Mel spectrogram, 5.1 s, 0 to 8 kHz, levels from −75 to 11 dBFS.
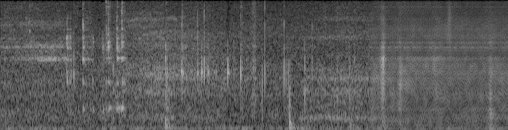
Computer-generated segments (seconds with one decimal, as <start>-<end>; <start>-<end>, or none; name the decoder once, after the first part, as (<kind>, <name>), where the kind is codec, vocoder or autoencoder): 3.7-5.1 (vocoder, Vocos)

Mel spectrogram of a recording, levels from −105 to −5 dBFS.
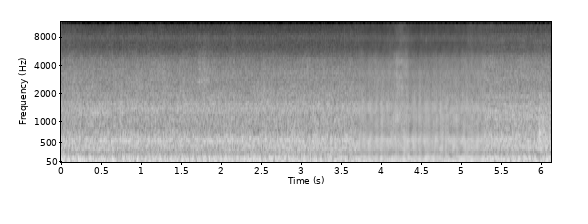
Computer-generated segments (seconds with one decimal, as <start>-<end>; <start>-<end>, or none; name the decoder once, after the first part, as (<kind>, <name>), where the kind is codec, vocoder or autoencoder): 3.7-5.3 (vocoder, Vocos)

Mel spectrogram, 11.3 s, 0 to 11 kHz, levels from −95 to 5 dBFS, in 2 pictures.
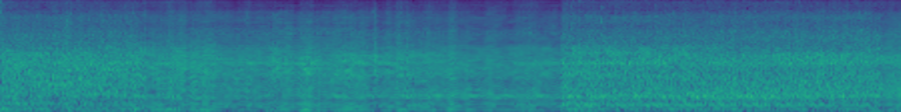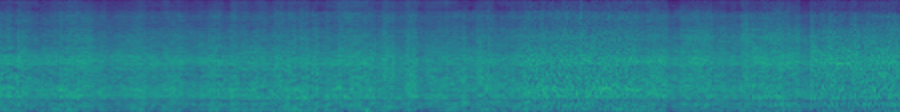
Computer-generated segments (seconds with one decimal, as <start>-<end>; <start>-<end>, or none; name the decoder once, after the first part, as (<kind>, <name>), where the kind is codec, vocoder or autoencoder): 0.9-3.5 (vocoder, Vocos); 5.5-8.9; 9.6-10.7

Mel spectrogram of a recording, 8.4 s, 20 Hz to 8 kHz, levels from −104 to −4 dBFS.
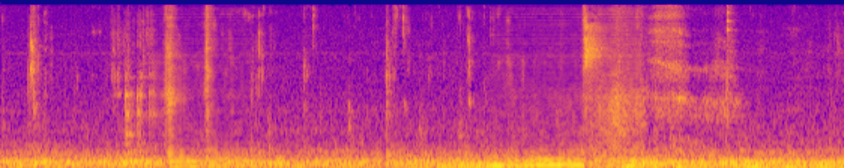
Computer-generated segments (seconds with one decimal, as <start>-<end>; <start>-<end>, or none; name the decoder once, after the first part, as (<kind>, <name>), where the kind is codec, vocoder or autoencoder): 1.5-2.5 (vocoder, Vocos); 4.9-6.4

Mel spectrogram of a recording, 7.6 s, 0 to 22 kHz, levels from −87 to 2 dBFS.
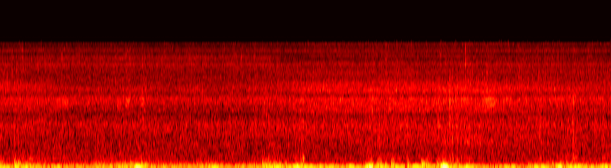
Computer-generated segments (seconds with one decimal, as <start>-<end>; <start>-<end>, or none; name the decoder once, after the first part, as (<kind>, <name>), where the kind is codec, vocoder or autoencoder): none

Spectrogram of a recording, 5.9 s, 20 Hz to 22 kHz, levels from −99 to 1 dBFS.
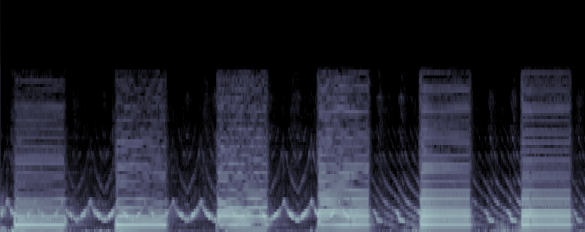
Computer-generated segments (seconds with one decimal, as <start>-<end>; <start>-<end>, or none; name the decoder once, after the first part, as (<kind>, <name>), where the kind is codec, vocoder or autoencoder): none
